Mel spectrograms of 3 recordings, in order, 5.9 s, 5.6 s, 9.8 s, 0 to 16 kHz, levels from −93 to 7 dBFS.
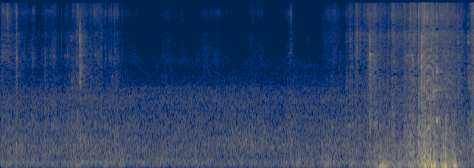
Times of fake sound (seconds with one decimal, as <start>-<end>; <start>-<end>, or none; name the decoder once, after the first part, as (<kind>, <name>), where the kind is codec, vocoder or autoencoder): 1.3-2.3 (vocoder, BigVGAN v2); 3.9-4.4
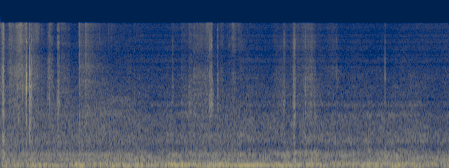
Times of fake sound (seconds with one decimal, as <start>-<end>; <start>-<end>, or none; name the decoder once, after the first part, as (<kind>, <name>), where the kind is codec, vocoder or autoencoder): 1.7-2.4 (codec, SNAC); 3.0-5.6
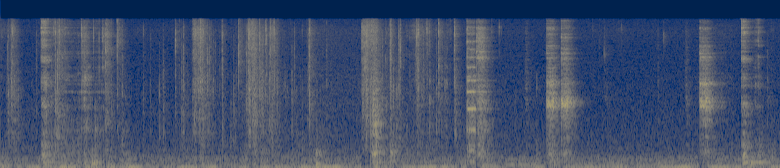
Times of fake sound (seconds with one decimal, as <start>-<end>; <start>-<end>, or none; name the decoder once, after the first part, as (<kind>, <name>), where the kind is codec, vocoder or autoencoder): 0.8-1.3 (codec, HILCodec)

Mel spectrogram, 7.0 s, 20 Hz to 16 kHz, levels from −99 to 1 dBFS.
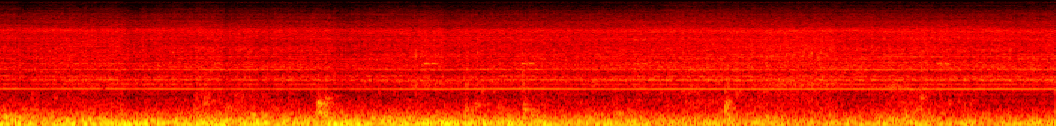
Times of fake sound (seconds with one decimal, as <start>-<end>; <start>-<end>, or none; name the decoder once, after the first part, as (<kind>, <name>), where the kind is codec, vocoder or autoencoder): none

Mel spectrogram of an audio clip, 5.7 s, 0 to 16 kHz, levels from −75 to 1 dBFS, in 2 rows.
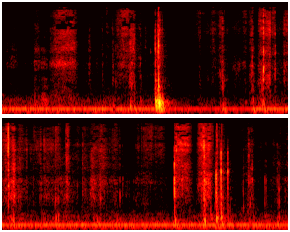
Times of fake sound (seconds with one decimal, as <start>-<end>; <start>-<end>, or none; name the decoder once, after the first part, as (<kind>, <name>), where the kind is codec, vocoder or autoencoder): none

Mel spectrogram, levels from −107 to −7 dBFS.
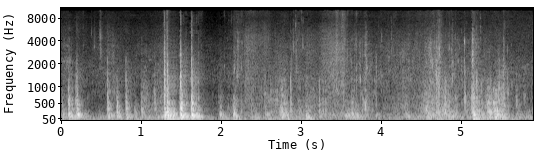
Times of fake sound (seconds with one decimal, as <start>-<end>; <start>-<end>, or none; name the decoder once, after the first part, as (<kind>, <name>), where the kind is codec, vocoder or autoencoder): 3.3-4.5 (vocoder, BigVGAN v2)

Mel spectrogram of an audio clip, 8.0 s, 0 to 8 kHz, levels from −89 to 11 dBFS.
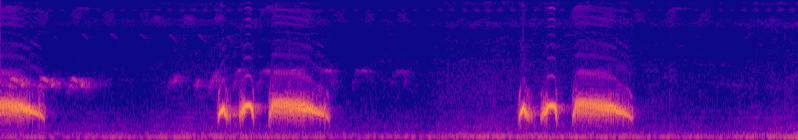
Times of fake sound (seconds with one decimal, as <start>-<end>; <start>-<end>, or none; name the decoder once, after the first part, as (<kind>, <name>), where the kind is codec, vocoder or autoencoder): none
